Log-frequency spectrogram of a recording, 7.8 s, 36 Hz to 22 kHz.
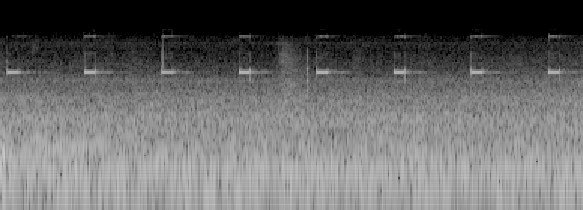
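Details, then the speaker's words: Short high beeps about one per second from a peripheral nerve stimulator set to 1 Hz and 100 ms during a teaching demonstration of a regional anesthesia nerve block; each beep delivers a shock. "cada vez que ele soa um bip que ele tá nessa duração e nesta frequência né que a gente pode mudar também olha ele tá dando um choque certo"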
